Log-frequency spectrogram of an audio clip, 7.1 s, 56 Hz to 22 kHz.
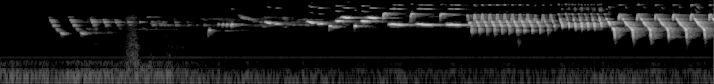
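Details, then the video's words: Training song of a canary in the sharp chirp-and-roll masteran style for slow-singing and young birds: thin scattered high notes build into dense rapid rolled trills and sharp descending chirps, faint low hum at the start. "MASTERAN KENARI GACOR PANJANG EPS24 Cuit NgeroL TAJAM, Untuk Kenari SUSAH BUNYI & Paud belajar bunyi"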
